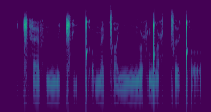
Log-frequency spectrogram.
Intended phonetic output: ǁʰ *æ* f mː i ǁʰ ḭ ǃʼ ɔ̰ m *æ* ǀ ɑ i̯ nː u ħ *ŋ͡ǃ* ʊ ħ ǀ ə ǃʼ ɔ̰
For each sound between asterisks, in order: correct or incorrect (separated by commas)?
correct, correct, correct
